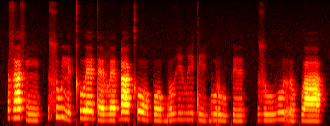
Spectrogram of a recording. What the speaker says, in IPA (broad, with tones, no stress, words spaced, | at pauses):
za˦sĩ˨ | su˦nɪ˨ kʰʊ˦ɾɛ˦tɛ˨vɛ˨ ɓa˦kʰoː˦˨poː˨ bʊ˨˦ɣi˦βi˦ ti˦˨ɓu˦ ɾuː˦˨kɪ˦ | zuː˨βu˦ rʊ˨kʷa˨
